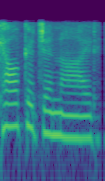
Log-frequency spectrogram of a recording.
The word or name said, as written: chalcogenide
